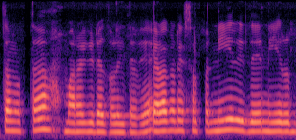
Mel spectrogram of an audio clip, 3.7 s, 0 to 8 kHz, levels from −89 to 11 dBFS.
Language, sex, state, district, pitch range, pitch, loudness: Kannada, female, Karnataka, Chamarajanagar, 190-210 Hz, 200 Hz, -17 LUFS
